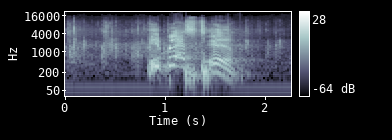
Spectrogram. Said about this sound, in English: Lord, have mercy. Give him a good clap offering right now.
